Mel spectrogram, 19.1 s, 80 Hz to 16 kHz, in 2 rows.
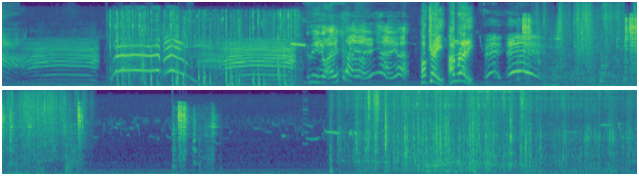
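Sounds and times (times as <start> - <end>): clicking and clattering: 7.8 - 10.9, 14.4 - 19.0
faint bird chirps: 10.7 - 14.8.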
